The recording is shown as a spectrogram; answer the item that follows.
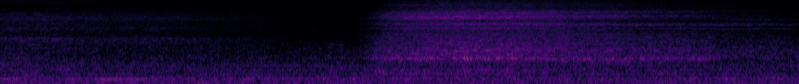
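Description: One long, steady exhale during a lying range-of-motion stretch, a soft breathy hiss that starts midway and carries on for a couple of seconds, close and fairly quiet.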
